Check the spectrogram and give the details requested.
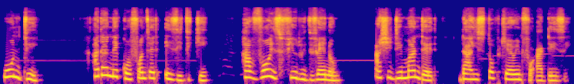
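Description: A woman narrating a scripted folktale in a measured, dramatic storytelling manner. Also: fairly high pitch, lively intonation, dark tone, slightly rough, no room sound.

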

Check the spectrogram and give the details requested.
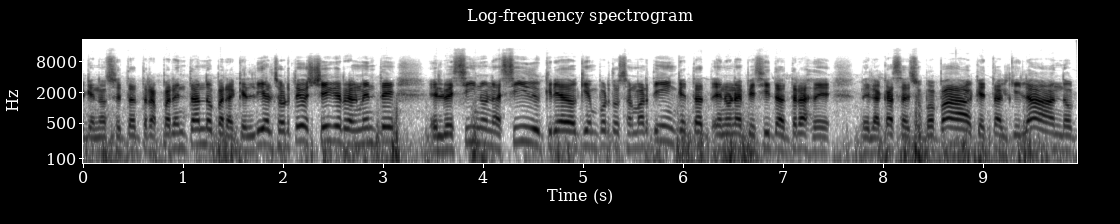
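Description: A man in his forties with an Argentine accent, a city councillor speaking earnestly and insistently in an outdoor interview, often restarting his phrases. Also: fairly high pitch. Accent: Argentine Spanish. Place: open field by a paved street, outdoors. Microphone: camera at close range. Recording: outdoor wind and traffic noise.

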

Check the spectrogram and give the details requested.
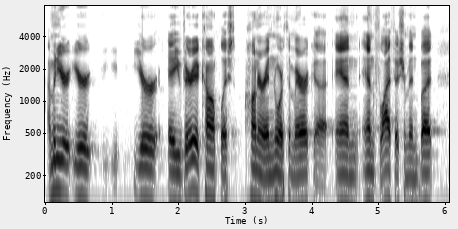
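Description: A man hosting a podcast in casual chat, speaking informally and haltingly, often repeating phrases. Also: on the low side, steady tone, a bit bright. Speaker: podcast host.

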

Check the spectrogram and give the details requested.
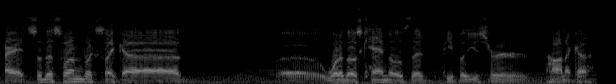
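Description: A man's voice: low-pitched, big pitch swings, moderate pace, creaky, noisy background. A man talking casually as a co-op game partner, describing things as he plays. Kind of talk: casual chat, describing puzzle symbols.

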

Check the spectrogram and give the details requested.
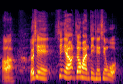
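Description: Fast, high-voiced deadpan comic man. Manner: straight-faced delivery of absurd lines. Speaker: manzai comedian, funny man. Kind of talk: manzai sketch comedy, mock announcer delivery. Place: large TV studio stage with live audience. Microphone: headset. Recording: very noisy stage with audience.

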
